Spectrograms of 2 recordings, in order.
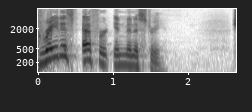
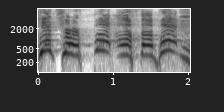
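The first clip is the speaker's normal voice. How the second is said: high, slow yell as if from above. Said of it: "he's yelling down at us".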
